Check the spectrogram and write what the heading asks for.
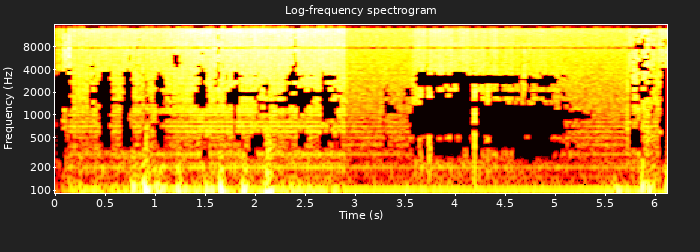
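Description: Steady low hum with an even hiss above it.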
